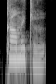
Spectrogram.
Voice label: "comical", Indian

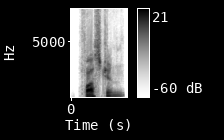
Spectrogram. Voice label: "fustian", American

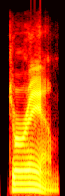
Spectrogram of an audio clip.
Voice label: "dirham", American

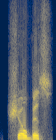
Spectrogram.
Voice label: "showbiz", American

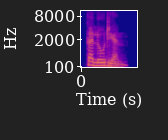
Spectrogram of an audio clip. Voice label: "collodion", Indian

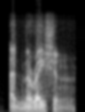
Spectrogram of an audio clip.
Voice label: "admiration", British

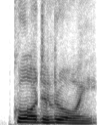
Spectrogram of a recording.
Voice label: "corduroy", Indian

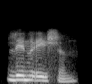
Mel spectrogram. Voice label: "lineation", Indian

